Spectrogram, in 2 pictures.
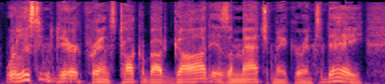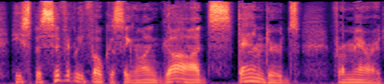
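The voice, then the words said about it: Raspy, strained voice. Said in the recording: “Excuse my raspy voice, a little bit of voice strain here”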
